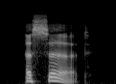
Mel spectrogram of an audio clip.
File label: "assert", English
